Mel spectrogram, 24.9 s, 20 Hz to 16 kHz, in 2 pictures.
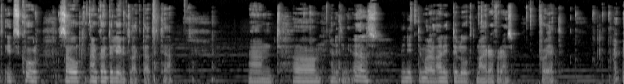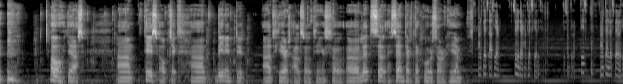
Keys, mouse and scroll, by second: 2.0 ctrl+s, 5.8 scroll down 1, 14.5-18.5 middle drag, 15.2-16.9 right drag, 16.6 Tab, 17.2 a, 18.5-21.3 drag, 19.0-21.3 right drag, 21.3-24.2 typing, 23.6 click, 24.4 right click, 24.5 ctrl+b.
